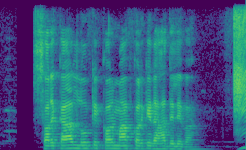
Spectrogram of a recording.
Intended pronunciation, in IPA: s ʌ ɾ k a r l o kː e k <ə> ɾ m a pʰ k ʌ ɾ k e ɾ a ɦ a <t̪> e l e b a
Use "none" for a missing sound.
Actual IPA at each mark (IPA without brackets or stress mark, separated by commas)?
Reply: ʌ, d̪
